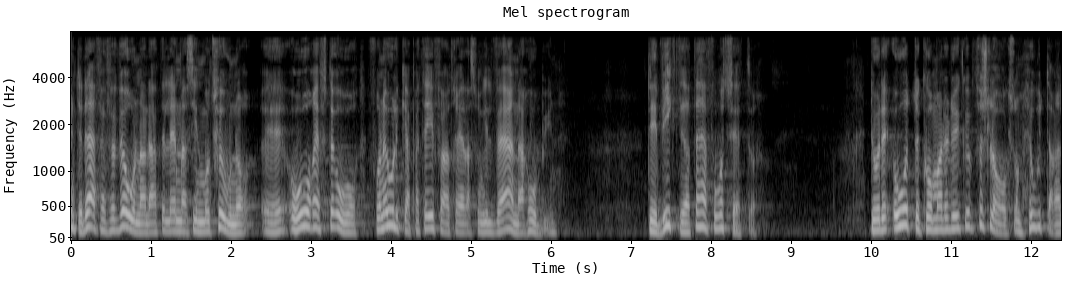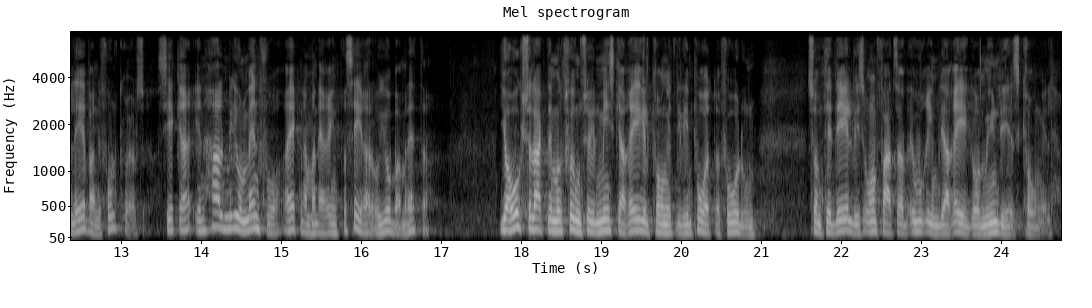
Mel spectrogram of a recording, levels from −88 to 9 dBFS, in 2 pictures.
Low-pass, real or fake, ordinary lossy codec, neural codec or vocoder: 7.2 kHz; real; MP3, 64 kbps; none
